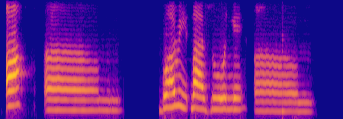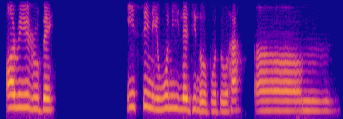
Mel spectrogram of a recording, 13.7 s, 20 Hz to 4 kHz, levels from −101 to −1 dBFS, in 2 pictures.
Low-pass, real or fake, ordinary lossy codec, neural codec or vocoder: 3.6 kHz; fake; Opus, 24 kbps; codec, 16 kHz, 4 kbps, FunCodec, trained on LibriTTS, 50 frames a second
